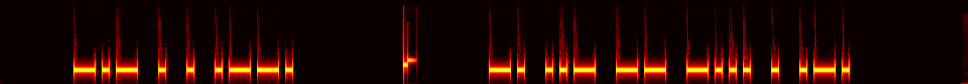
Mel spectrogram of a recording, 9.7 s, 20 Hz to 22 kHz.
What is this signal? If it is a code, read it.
Morse code, heard as a keyed tone, about 17 wpm, 700 Hz. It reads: KEEP NUMBER
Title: Sets of 2 Words - New Word Drill - 17wpm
